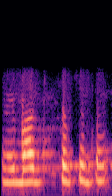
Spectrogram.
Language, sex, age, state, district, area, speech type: Hindi, female, 18-30, Rajasthan, Jodhpur, urban, conversation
